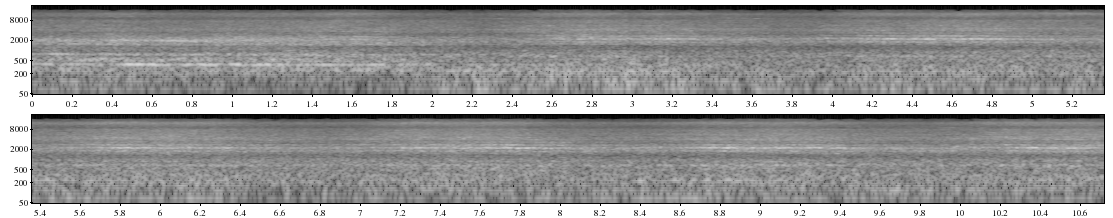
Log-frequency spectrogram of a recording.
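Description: A DSB Class EB (Siemens Vectron) electric locomotive passes close by at the head of an express, with a steady hum that fades out about two seconds in. The Intercity coaches behind it follow, rumbling and clattering over the rails, with a faint high squeal coming and going.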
